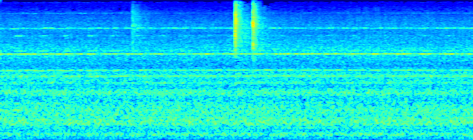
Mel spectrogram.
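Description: Train running on the rails: a steady, unchanging rolling noise of railroad background sound, with a few brief faint high clicks.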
